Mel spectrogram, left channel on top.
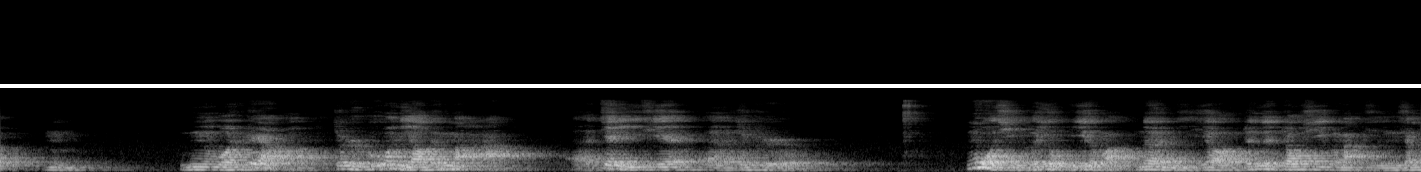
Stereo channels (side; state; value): left; silent; digital silence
